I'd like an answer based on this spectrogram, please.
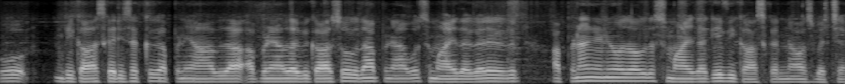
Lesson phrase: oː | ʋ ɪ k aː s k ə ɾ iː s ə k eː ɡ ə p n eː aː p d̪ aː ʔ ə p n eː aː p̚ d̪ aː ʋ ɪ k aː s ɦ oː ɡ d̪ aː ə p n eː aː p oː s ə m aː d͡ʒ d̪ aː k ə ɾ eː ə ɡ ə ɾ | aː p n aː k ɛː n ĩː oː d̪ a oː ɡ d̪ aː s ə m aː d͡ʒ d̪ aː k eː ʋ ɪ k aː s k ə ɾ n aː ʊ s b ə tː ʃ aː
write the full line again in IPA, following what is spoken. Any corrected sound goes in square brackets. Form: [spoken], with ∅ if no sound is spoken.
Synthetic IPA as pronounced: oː | ʋ ɪ k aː s k ə ɾ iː s ə k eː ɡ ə p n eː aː p d̪ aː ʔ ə p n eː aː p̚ d̪ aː ʋ ɪ k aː s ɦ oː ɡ d̪ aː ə p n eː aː p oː s ə m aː d͡ʒ d̪ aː k ə ɾ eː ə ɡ ə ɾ | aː p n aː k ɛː n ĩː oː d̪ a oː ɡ d̪ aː s ə m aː d͡ʒ d̪ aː k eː ʋ ɪ k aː s k ə ɾ n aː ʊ s b ə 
